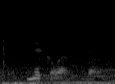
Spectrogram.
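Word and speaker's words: Nikola: Nicola. Emphasis on the first syllable. It's like Nicola.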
